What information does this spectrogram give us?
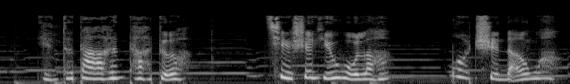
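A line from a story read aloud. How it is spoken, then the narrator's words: Surprised, choking up. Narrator (Chinese): 姨娘的声音充满惊喜，随即哽咽道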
